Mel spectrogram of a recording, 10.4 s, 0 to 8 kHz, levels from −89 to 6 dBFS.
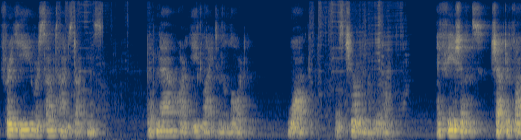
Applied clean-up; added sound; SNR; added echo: neural separator model SepFormer DNS4.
